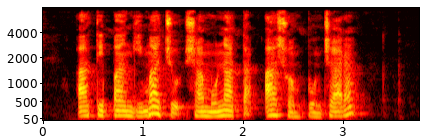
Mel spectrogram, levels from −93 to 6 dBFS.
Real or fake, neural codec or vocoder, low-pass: fake; vocoder, 44.1 kHz, 128 mel bands, Pupu-Vocoder; 7.2 kHz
